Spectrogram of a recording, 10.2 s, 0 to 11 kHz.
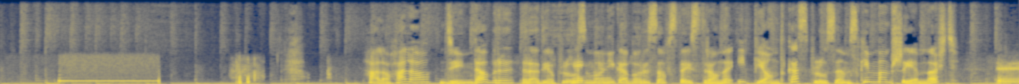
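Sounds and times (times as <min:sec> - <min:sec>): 
telephone ringback tone: 0:00.6 - 0:01.6
speech: 0:03.7 - 0:10.1.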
